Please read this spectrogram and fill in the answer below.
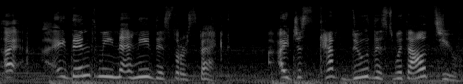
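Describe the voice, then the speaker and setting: A woman's voice: high voice, animated, a little slow, music in the background. A woman voicing a young mortal warrior hero in a video game, earnest and pleading in manner. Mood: earnest, respectful. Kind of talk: video game cutscene acting.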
